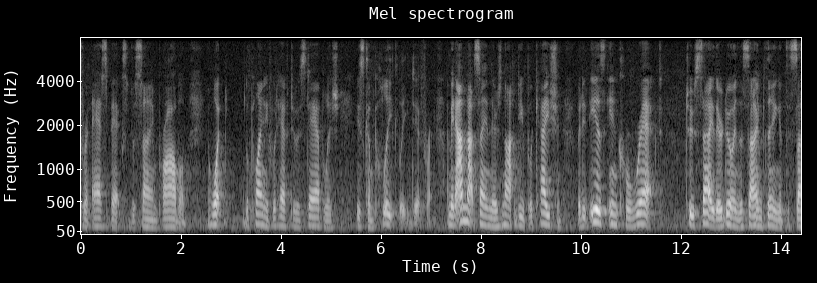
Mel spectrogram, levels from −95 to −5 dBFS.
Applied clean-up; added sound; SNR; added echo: none; none; none; none.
